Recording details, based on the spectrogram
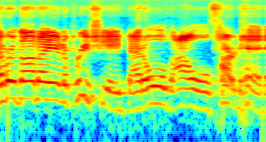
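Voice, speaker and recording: A put-on character voice, growling and gruff, at a moderate pace. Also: woman. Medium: read story. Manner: gruff, growling.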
